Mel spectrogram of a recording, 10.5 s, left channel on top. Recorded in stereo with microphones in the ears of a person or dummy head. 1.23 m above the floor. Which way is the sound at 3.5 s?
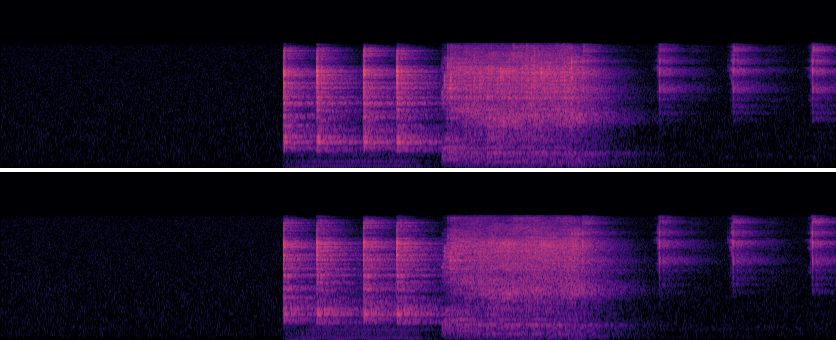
10° left (ahead or behind).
